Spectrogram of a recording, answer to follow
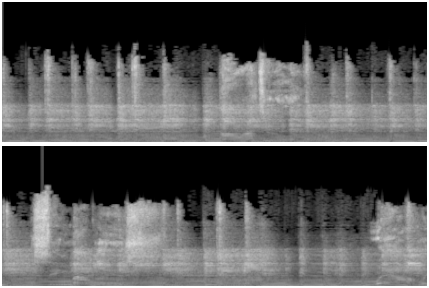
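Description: Instrumental passage of a bluesy rock song: guitars playing over bass with a steady beat, and a few short bent notes about three and six seconds in.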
